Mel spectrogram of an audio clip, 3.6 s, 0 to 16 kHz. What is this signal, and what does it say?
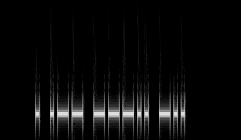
Morse code, heard as a keyed tone, about 22 wpm, 700 Hz. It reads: EW8D
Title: DXCC-100 Call Signs - 4 Characters - Repeated 2x - 22wpm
